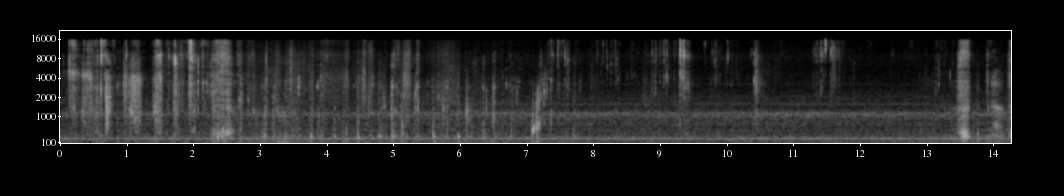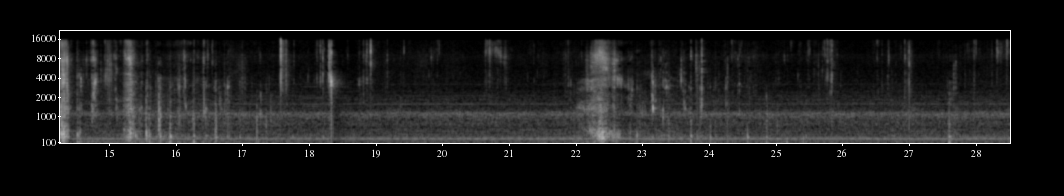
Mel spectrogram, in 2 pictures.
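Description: Close-miked biting and chewing of soy-marinated raw shrimp: irregular wet, crunchy mouth sounds over a faint steady hum.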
